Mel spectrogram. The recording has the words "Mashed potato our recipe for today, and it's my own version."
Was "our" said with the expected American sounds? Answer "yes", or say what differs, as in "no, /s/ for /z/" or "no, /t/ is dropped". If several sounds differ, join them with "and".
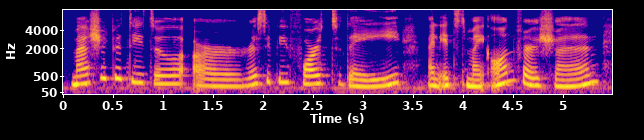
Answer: yes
